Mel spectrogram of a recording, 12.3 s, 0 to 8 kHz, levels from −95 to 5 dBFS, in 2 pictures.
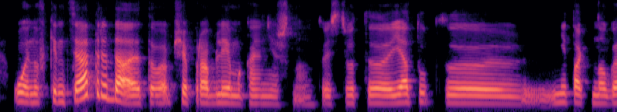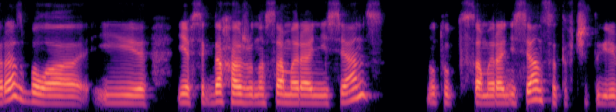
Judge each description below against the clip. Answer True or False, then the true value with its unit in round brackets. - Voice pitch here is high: False (170 Hz)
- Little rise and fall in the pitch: True (2.1 semitones)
